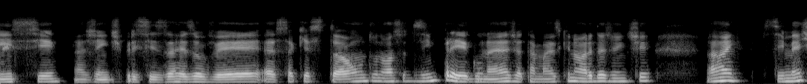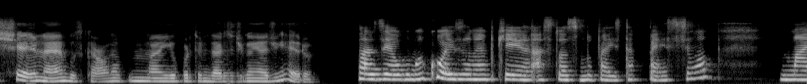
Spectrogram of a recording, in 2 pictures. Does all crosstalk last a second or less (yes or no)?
yes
